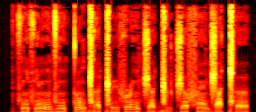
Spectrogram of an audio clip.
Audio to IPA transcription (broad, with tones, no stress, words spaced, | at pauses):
t͡sĩ˩sʲə̃˩ɾĩ˧˥˧d͡zĩ˧˩ tːũ˥˩ɡ͡ǁɜ˧˩ǁy˩fɹĩ˥˩ t͡ʃɜ˩˥ɡ͡ǁy˩ t͡ʃə˧˥˧ fɛ̃˧˩ d͡ʒa˧˥˧ǁʰə˧˥˧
